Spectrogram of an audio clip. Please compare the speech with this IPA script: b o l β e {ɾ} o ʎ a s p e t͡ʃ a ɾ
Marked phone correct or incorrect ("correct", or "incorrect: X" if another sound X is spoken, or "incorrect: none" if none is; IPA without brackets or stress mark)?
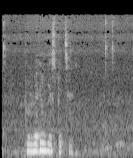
correct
